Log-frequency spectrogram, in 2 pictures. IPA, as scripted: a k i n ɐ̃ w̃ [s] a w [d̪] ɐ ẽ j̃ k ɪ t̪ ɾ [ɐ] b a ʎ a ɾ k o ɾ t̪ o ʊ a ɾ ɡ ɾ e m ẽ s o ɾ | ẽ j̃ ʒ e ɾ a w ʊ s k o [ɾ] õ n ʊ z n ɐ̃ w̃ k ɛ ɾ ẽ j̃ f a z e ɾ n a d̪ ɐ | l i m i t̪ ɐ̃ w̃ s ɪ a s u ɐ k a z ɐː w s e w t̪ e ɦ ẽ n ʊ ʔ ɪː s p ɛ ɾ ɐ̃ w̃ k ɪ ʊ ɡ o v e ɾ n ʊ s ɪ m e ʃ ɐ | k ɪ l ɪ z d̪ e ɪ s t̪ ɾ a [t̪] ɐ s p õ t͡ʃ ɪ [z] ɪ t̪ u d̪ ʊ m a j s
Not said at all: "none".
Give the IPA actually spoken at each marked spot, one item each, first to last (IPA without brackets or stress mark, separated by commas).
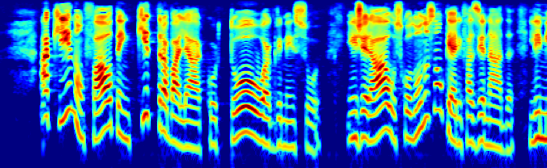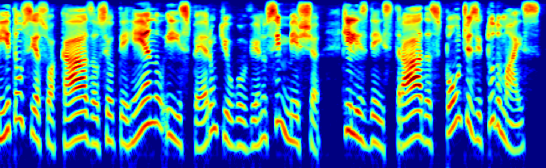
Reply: f, t̪, a, l, d̪, z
